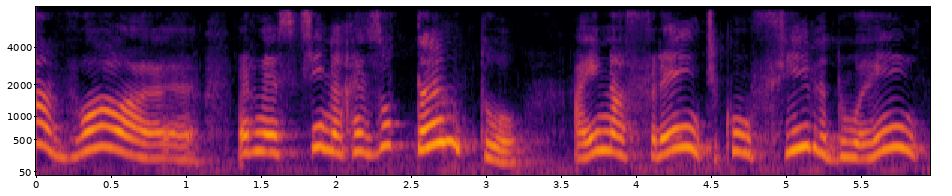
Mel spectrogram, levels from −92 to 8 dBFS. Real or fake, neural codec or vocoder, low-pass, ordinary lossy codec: fake; codec, 44.1 kHz, 3.4 kbps, Pupu-Codec; 7.2 kHz; none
